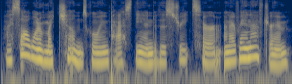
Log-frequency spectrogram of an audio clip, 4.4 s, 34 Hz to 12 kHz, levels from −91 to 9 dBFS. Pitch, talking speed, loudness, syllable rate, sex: 170 Hz, 260 wpm, -18 LUFS, 5.0 syllables/s, female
